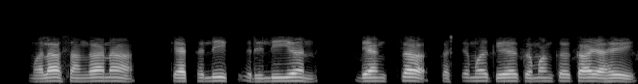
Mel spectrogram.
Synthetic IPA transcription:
məlasãŋɡana | kæt̪ʰliːkɾilijən | bjãŋk̚t͡sakəsʈəməɾkejəɾkɾəmãŋkəkajaɦe

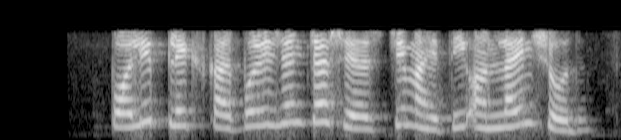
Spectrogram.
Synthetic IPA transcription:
pɔlipːlekskɔɾpoɾeɕ̬ənt͡ɕjaɕejəɾst͡ɕiːmaɦit̪iːʔɔnlaiːnɕod̪

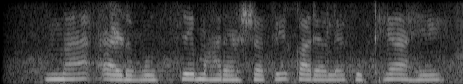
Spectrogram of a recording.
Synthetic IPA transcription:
mɛ̃ʔæɽʋot͡st͡seməɦaɾaʂʈɾat̪iːlkaɾjajljakuʈʰeaɦe

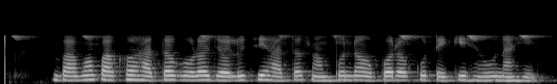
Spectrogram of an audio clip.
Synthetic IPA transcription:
bamɔpakʰɔɦat̪ɔɡoɽɔd͡ʒɔlut͡ʃʰiɦat̪ɔsɔmpuɾɳɔupɔɾɔkuʈekiɦew̃naɦĩ

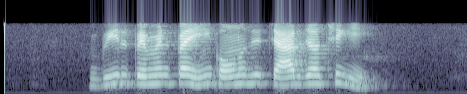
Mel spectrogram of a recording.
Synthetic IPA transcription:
bilpemeɳʈpaĩkɔwnosit͡ɕaɾd͡ʑɔt͡ɕʰiki

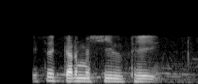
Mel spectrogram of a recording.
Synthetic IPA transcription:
ɪsekɐɾməʃiːlt̪ʰeː

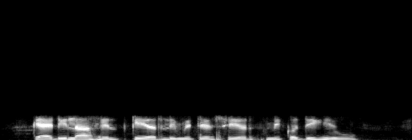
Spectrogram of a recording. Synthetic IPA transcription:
kæɽilaɦelt̪ʰkejəɾlimiʈeɽɕejəɾsmiːkəd̪ʱiːɡʱeuː

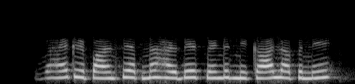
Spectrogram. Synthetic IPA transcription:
ʋəɦɛʈɾɪpaːnseɐpnaɦɐɾb̪eɾpɪ̃ɳɖnɪkaːlɐpne

